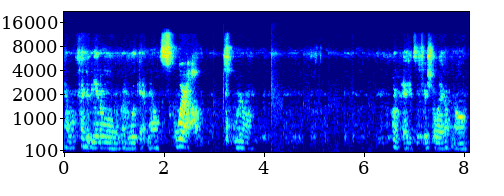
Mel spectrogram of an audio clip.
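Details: Woman with semantic variant primary progressive aphasia, a frontotemporal disorder, doing a word-picture matching task with a clinician; semantic variant primary progressive aphasia.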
